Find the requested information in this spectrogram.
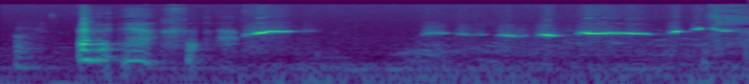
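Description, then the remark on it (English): Someone whistles a short, wavering tune, the clear tone sliding between a few notes in brief phrases, with some soft vocal sounds at the start. “Can you whistle? Yes.”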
